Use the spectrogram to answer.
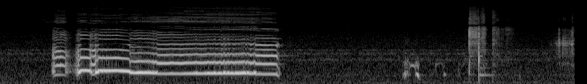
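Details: A 6-month-old, 8 lb Dark Brahma rooster, recorded 24 November 2021, gives one crow lasting about two seconds: a brief rising start, then a long, steady, slightly falling note. A few faint knocks and soft clucks follow.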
